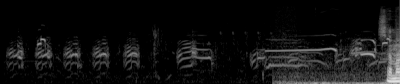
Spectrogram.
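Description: Birds calling: a quick run of short calls, about four a second, for the first two seconds. Near the end, longer gliding calls come in over a steady background hiss.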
